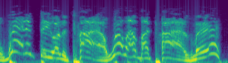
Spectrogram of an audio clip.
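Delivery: high, slow whiny outrage; hammed-up Bobby missing his rims; mock angry Bobby. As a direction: complain way up in your head voice. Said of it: "and he's pissed".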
